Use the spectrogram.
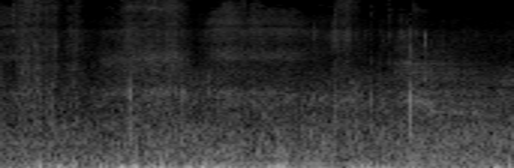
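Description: Gusty wind buffets the microphone in a steady low rumble outdoors in a park in Moncton in late February, with a few faint clicks and no talking.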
